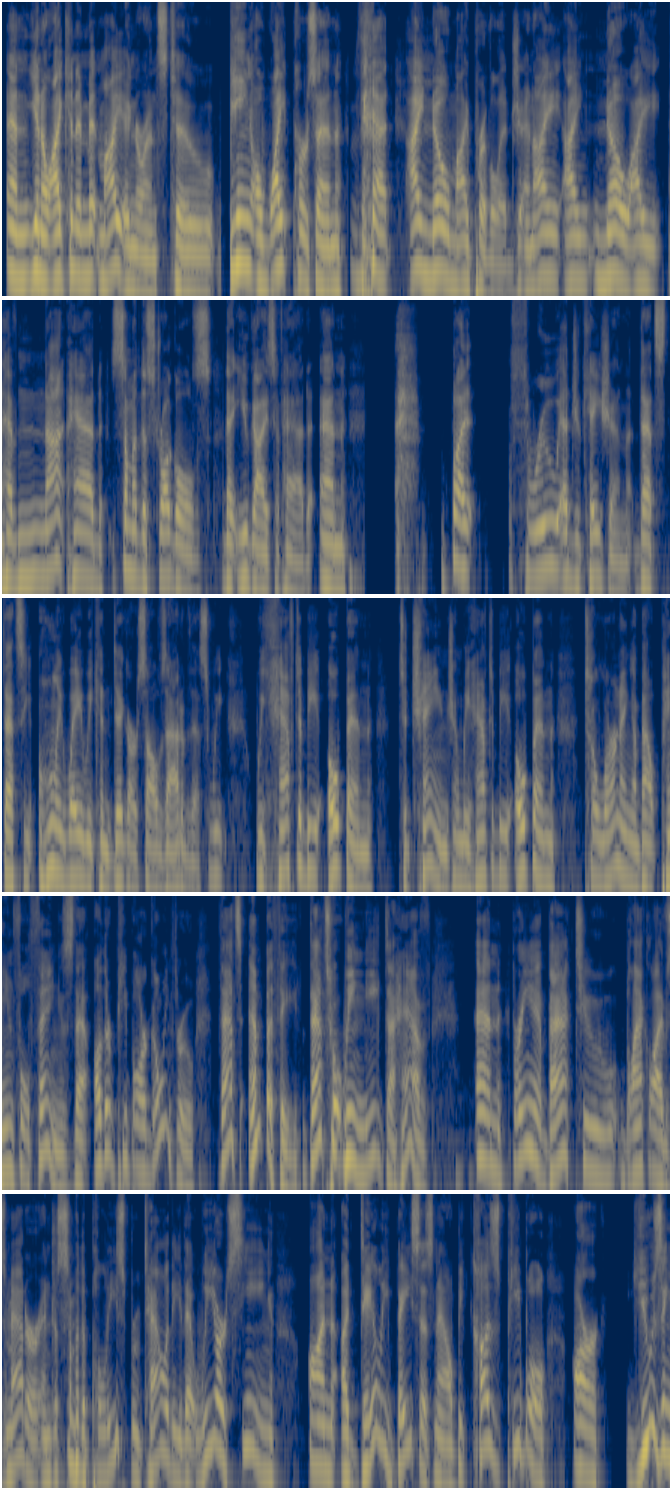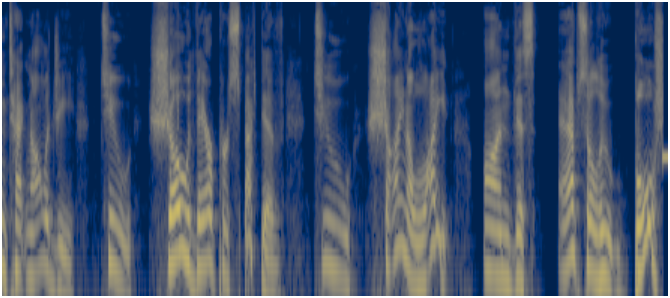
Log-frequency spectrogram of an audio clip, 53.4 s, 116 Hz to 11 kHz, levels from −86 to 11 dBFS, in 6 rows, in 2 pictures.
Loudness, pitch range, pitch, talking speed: -23 LUFS, 130-170 Hz, 145 Hz, 140 wpm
